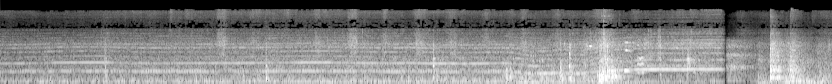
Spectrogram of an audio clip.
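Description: A steady electric motor whine with several overtones, which dips in pitch about eight seconds in and then settles a little higher, with a louder rattle around nine seconds. It cuts off abruptly near the end, followed by a few knocks.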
